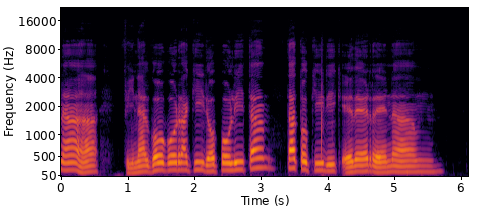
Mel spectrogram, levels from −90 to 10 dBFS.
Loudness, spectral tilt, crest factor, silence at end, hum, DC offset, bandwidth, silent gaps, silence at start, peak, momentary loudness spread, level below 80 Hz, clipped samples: -22 LUFS; -8.5 dB/octave; 16 dB; 0.4 s; none; under 0.1%; 9.8 kHz; none; 0 s; -6 dBFS; 12 LU; -64 dBFS; under 0.1%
